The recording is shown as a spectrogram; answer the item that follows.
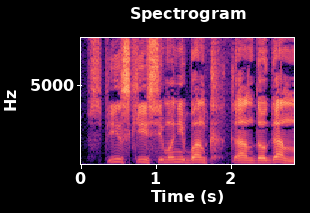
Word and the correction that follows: Кадагин: на острове Джерси. — Кадагин, — поправил Коваленко. — Что? — Правильно произносить банк Кадагин.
